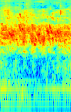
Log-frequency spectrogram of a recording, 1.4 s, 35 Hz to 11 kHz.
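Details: Broiler chickens with respiratory problems since about 8–10 days old, after two days without brooding light: dense flock chatter with short harsh 'khe' rattles, a respiratory rale described as a sign of CRD or pneumonia.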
